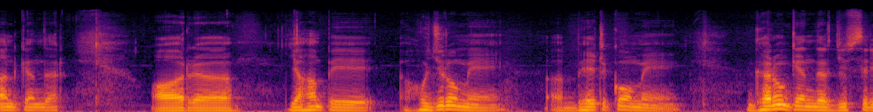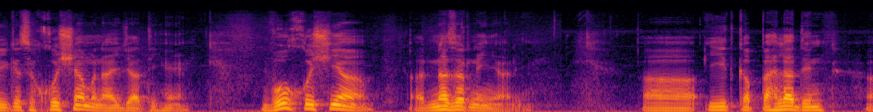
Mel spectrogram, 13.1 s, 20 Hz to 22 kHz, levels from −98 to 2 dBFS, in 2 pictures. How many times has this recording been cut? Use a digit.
0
